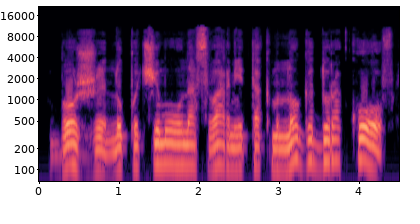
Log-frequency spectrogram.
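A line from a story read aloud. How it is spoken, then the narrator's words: Barely audible sigh. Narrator (Russian): еле слышно вздохнул подполковник Сиротин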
